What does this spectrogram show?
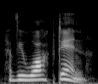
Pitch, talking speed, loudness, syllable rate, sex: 200 Hz, 245 wpm, -17 LUFS, 6.4 syllables/s, female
